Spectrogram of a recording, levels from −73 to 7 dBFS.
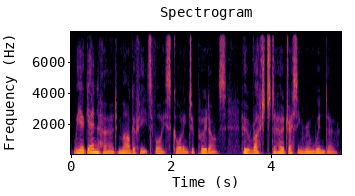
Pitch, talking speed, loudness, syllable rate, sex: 145 Hz, 165 wpm, -16 LUFS, 5.1 syllables/s, male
